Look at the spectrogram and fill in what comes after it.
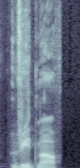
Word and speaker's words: Vytmadh: V-Y-T-M-A-D-H, which if I didn't know how it sounded from hearing that word in game, I would probably pronounce it Vitmad, which isn't far off. It's actually Vidmouth. It sounds like white mouth, and it means white maw, essentially.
